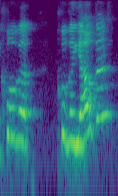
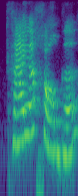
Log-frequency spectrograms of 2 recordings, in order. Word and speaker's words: Cuyahoga: He is getting arrested for contempt in Kuga Yoga. Is that how you say it? Cuyahoga.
